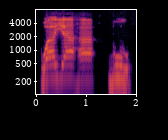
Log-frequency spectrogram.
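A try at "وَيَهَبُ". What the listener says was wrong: Wayahabu. Nah, hati-hati haknya tipiskan lagi. Ha, ha.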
